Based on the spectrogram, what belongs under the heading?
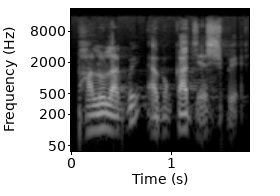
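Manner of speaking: normal talking voice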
